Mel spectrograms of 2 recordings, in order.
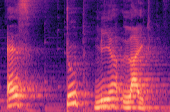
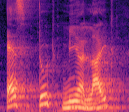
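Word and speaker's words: es tut mir leid: sorry so in german language we can say es toot mia light s toot me a light f stood me a light so if you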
